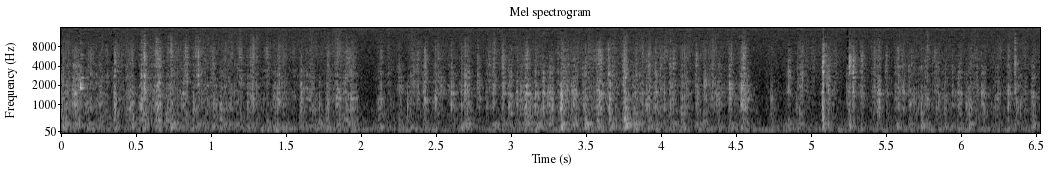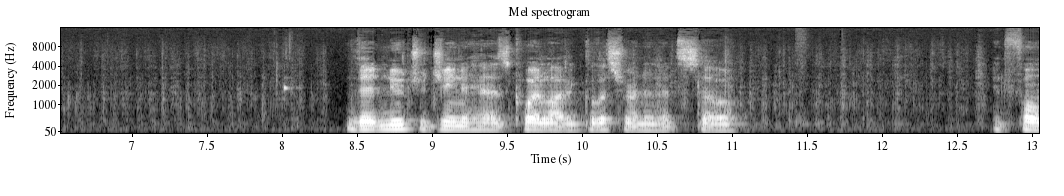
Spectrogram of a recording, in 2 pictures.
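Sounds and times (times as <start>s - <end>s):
shaving brush whipping lather: 7.2s - 13.0s.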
